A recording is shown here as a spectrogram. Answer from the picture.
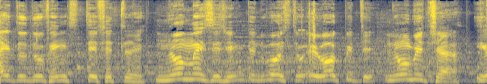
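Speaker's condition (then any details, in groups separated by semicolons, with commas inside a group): Speech impediment; present since childhood; uses AI avatar to speak; public speaking almost impossible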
